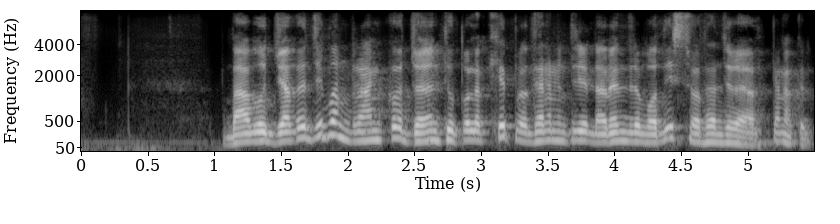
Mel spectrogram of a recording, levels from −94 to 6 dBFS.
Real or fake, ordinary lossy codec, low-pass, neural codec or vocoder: fake; none; none; codec, 16 kHz, 2 kbps, X-Codec, HuBERT features, trained on general audio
